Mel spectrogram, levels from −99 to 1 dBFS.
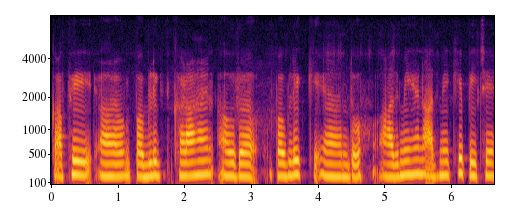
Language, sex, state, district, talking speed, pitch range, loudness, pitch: Bhojpuri, female, Uttar Pradesh, Deoria, 115 wpm, 175-195 Hz, -14 LUFS, 180 Hz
